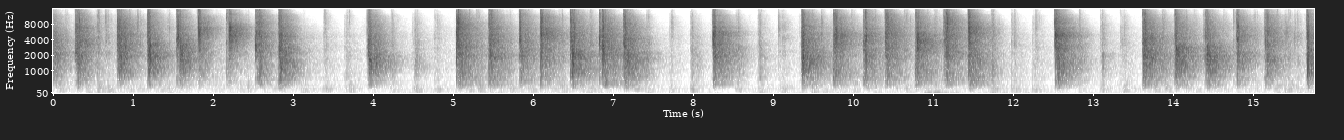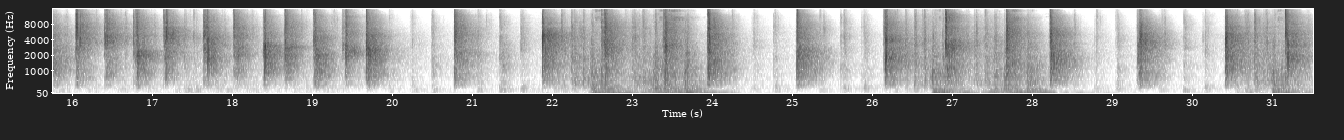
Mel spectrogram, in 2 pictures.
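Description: Body percussion by a group of performers: rhythmic hand claps and slaps on the chest and body played together, in phrases with short breaks between them. Near the end, two stretches of deep thumps join the claps.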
